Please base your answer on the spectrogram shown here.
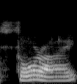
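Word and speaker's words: sori: in the sporingia are called sore eye or singular isaurus like Brachiosaurus but it's spelled s-o-r-u-s which is kind of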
